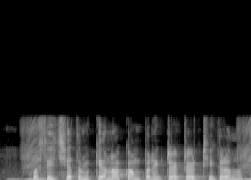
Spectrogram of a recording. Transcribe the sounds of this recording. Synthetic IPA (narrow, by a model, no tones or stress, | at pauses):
kosit͡ʃʰet̪ɾəmekenakəmpənikʈɾek̚ʈəɾʈʰiːkɾəɦət̪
